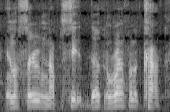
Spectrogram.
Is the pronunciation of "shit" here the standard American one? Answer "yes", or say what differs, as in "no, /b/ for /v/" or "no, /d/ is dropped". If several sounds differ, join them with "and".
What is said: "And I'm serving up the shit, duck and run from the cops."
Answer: no, /s/ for /ʃ/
